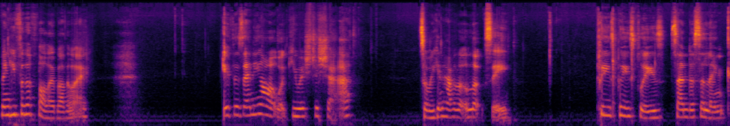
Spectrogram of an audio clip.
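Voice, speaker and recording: With an English accent and an animated tone, a woman speaks at a moderate pace with ordinary pitch variation and long, frequent pauses. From England. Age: 30s. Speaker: artist streamer. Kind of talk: casual chat. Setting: live stream.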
